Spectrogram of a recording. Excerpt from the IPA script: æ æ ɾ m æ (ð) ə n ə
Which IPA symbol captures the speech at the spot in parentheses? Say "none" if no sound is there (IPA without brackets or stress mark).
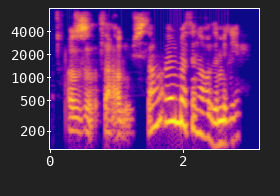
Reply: θ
